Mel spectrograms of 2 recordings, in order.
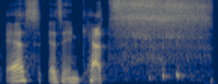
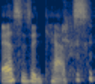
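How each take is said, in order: First: It is said with emphasis on cats. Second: It is said flatly, without emphasis.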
